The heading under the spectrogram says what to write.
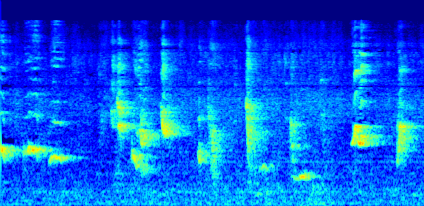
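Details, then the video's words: Softer Hooded butcherbird singing: mellow whistled notes gliding downward, followed by scattered short squawks and brief fluty phrases at irregular intervals, over steady low room noise. "Kicauan Jagal Papua Gacor"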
